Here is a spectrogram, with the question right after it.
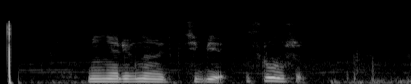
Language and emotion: Russian, sad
